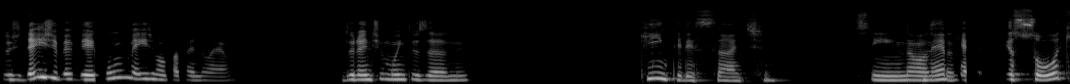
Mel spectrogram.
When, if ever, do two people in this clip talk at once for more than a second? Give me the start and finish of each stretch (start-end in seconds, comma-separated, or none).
none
